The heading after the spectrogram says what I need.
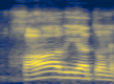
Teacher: خے کو حلق میں سے پڑھیں گے، بالکل حلق کا جو اوپری سرایا ایک دم اوپری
